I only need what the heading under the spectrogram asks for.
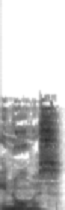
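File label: "enormous", British English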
